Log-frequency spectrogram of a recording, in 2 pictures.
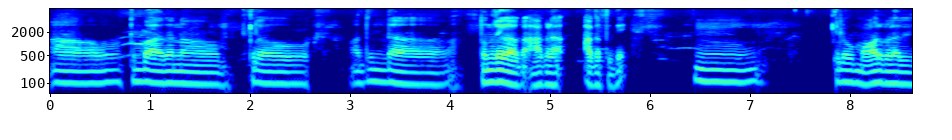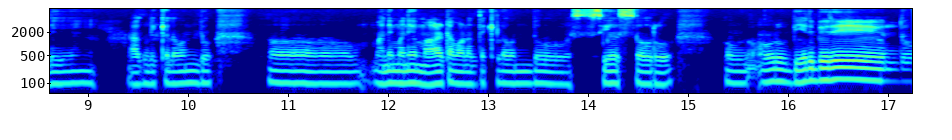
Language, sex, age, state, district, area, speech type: Kannada, male, 60+, Karnataka, Shimoga, rural, spontaneous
